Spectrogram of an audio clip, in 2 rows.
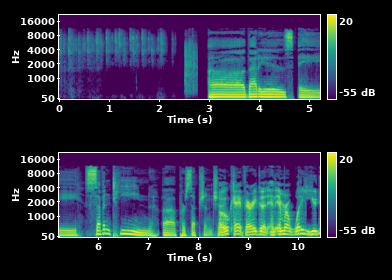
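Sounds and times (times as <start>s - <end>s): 
dice rattling and clattering: 0.0s - 2.8s
speech: 3.0s - 10.4s.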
